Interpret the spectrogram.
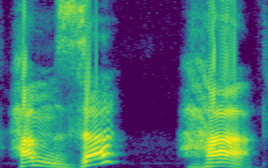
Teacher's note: হামজা হা দুইটা হরফ এ হলকে শুরু হতে দুইটা হরফ উচ্চারিত হয়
